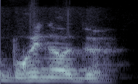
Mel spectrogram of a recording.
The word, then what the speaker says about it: Brunod: Et B comme Bruno, Bruno ou Brunod? Alors, c'est un nom des Alpes, c'est Bruno. On ne prononce pas la finale, mais j'ai l'habitude, c'est pas grave, c'est comme vous voulez.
